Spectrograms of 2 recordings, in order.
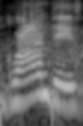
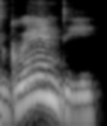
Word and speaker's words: Grande: out here saying ariana grande's name wrong it's grand it's not grande so who am i it's really grande it ain't grande it's not grande it's grandy but we make it granddaddy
